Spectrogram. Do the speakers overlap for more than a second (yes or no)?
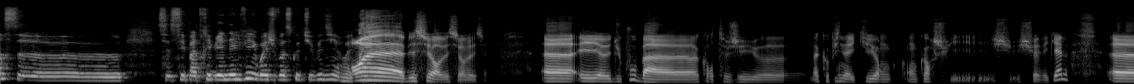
no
